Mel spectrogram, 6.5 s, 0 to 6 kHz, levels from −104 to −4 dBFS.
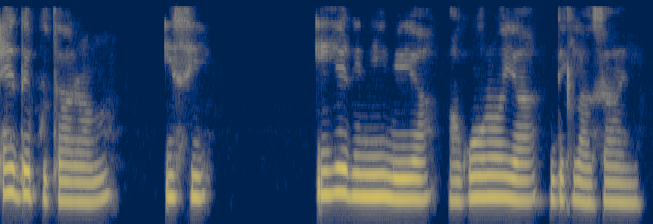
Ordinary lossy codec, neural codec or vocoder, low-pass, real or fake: MP3, 48 kbps; autoencoder, 48 kHz, 128 numbers a frame, DAC-VAE, trained on Japanese speech; 5.4 kHz; fake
